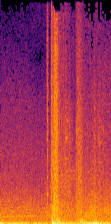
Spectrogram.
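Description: A tank cannon fires with a sharp, loud boom.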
